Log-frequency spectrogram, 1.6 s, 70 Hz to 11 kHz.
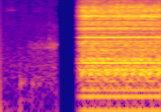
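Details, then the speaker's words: Subaru SVX after swap to 1998 Forester radiator, AC compressor removed: engine catches after a short gap and runs steady with no whine; earlier whine seemingly the AC compressor rather than the alternator. "so it sounds like our whining noise was the ac compressor because we don't have it anymore so that's good because i didn't want to buy an alternator"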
